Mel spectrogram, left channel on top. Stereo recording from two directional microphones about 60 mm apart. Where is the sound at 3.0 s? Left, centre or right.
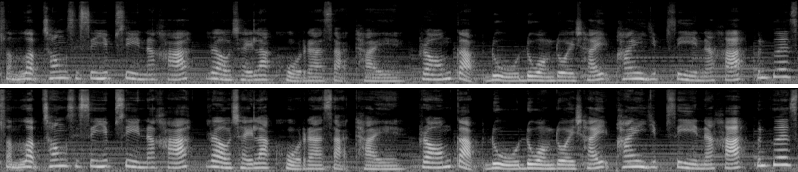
Right.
